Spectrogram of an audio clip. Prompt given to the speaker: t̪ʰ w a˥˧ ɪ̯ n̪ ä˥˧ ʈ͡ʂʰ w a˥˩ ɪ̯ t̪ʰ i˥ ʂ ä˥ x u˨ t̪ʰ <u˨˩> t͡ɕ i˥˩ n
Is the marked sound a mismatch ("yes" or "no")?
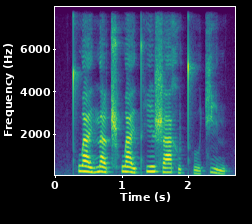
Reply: no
